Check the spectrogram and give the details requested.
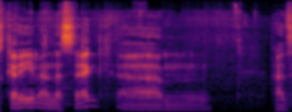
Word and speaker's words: Ennassag: I wanted to introduce Karim which is our guest today and I had problems pronouncing his surname and I want clarification for that please. Yeah. So it's Karim al-Nase.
